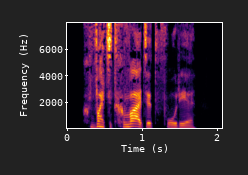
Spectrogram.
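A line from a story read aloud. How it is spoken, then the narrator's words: Laughing plea. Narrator (Russian): Смеясь взмолился Влад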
